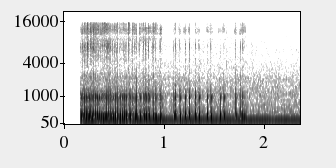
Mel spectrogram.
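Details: Pomeranian dog snoring during a midday nap: brief run of rapid, fluttering nasal rattles; snoring.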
